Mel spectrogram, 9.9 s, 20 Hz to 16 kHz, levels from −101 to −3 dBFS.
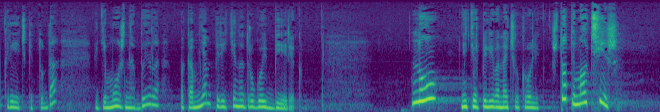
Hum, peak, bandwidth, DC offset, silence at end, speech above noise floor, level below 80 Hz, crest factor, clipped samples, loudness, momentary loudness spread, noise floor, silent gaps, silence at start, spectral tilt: none; -8 dBFS; 15 kHz; under 0.1%; 0.65 s; 39 dB; -70 dBFS; 22 dB; under 0.1%; -28 LUFS; 17 LU; -69 dBFS; none; 0.1 s; -5 dB/octave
